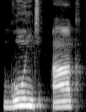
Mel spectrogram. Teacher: वायु का कुछ अंश नाक से निकलने के कारण स्वर में अनुनासिकता आ जाती है।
